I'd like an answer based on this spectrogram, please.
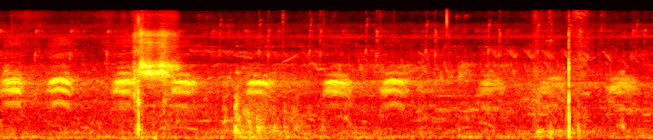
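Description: Crows cawing over and over, a short caw every half-second or so all the way through, with a single sharp click near the end.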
